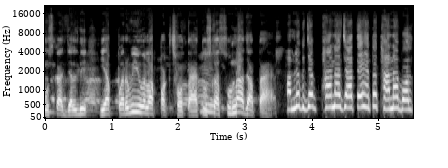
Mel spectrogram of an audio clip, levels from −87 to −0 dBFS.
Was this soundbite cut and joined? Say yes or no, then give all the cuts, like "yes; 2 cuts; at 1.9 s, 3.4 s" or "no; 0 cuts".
yes; 1 cut; at 3.5 s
